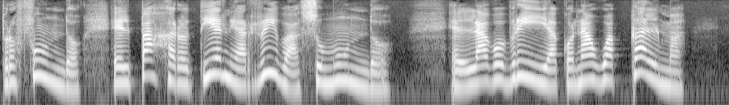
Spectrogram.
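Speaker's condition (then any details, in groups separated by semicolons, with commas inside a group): No condition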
